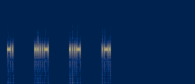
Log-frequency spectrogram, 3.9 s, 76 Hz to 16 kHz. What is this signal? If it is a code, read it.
Morse code, heard as a keyed tone, about 53 wpm, spaced as for 17 wpm, 700 Hz. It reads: N4VR
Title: USA Call Signs - 6x Character Spacing - 50wpm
